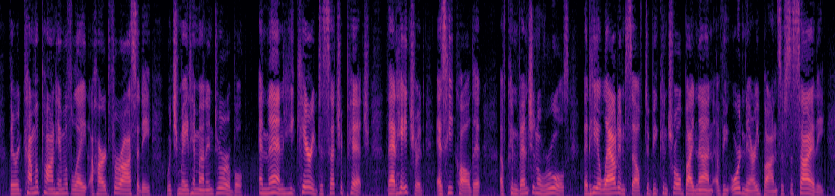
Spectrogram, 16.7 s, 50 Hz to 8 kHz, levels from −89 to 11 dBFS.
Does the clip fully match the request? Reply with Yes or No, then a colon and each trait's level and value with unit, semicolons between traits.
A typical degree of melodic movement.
Yes: average, 3.3 semitones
